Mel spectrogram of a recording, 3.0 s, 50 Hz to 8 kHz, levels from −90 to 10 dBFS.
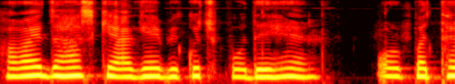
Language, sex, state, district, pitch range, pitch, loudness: Hindi, female, Arunachal Pradesh, Papum Pare, 230-255 Hz, 245 Hz, -13 LUFS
